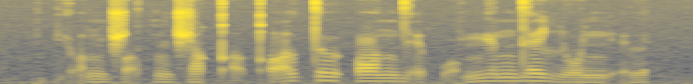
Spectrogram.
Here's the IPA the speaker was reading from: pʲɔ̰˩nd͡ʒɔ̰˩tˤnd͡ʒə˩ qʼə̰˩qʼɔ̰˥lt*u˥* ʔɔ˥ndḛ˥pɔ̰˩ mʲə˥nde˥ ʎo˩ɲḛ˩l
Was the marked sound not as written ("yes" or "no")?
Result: yes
